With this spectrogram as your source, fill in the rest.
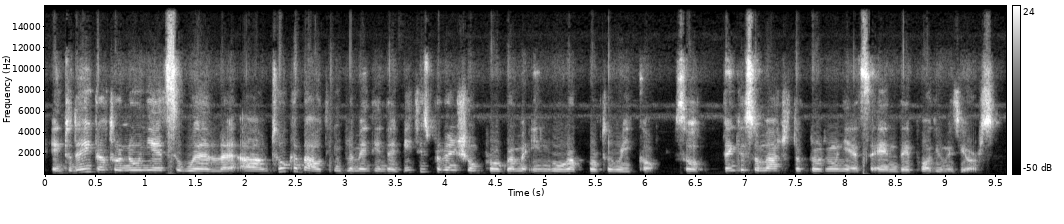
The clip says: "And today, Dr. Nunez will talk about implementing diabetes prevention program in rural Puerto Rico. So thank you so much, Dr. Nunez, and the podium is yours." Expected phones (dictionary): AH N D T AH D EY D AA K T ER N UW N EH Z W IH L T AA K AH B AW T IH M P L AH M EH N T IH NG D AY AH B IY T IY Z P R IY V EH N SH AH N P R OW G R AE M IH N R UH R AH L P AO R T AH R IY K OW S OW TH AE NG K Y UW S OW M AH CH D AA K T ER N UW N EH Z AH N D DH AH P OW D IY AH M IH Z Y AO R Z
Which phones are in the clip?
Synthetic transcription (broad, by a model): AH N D T AH D EY D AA K T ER N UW N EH S W IH L T AA K AH B AW T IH M P L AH M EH N T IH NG D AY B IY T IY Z P R IY V EH N SH AH N P R OW G R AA M IH N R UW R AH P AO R T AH R IY K OW S OW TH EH NG K Y UW S OW M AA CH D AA K T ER N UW N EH S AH N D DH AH P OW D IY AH M IH Z Y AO R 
